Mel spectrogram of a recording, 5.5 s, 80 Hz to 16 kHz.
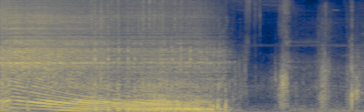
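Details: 1975 Yamaha RD200 two-stroke revived after 20+ years in a barn: crisp ringing note revs up, holds steady, drops to clatter; runs clean and healthy, normal two-stroke running.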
